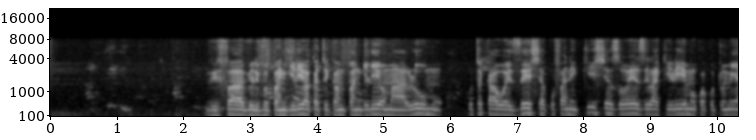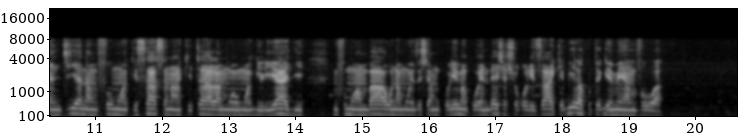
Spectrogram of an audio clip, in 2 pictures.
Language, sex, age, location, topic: Swahili, male, 25-35, Dar es Salaam, agriculture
